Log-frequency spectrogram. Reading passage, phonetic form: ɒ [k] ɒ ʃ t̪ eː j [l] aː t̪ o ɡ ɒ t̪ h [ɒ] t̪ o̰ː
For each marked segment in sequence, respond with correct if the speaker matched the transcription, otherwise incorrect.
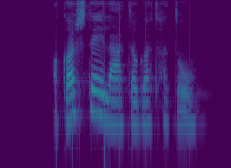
correct, correct, correct

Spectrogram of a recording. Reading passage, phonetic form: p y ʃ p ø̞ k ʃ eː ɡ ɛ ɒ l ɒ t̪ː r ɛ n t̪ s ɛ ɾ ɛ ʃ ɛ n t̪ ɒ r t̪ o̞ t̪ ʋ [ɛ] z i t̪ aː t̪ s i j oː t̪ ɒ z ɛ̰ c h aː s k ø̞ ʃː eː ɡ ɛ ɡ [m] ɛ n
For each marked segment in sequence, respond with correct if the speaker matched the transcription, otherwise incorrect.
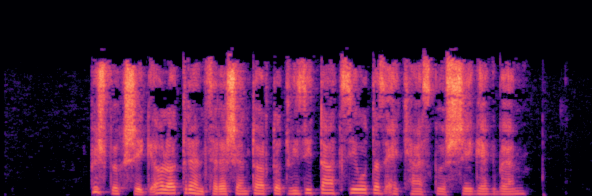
incorrect: i, incorrect: b

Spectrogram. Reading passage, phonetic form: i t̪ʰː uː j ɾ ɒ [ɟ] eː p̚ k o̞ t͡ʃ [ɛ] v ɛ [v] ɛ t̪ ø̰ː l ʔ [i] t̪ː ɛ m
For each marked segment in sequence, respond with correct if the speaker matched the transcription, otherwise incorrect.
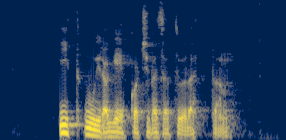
incorrect: ɡ, incorrect: i, incorrect: z, incorrect: ɛ

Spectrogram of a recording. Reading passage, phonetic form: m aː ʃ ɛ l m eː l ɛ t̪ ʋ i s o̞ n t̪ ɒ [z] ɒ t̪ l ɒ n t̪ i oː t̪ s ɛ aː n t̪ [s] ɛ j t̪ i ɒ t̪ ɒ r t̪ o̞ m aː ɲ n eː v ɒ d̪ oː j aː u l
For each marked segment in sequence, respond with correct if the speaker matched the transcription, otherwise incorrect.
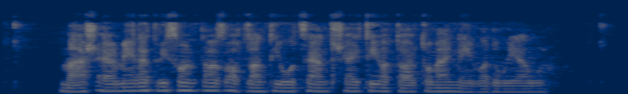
correct, incorrect: ʃ

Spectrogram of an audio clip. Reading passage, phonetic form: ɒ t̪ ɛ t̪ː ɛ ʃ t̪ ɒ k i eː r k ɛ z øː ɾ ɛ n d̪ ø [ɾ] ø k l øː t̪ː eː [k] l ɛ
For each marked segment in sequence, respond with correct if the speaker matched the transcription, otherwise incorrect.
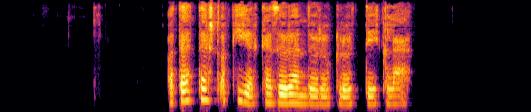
correct, correct

